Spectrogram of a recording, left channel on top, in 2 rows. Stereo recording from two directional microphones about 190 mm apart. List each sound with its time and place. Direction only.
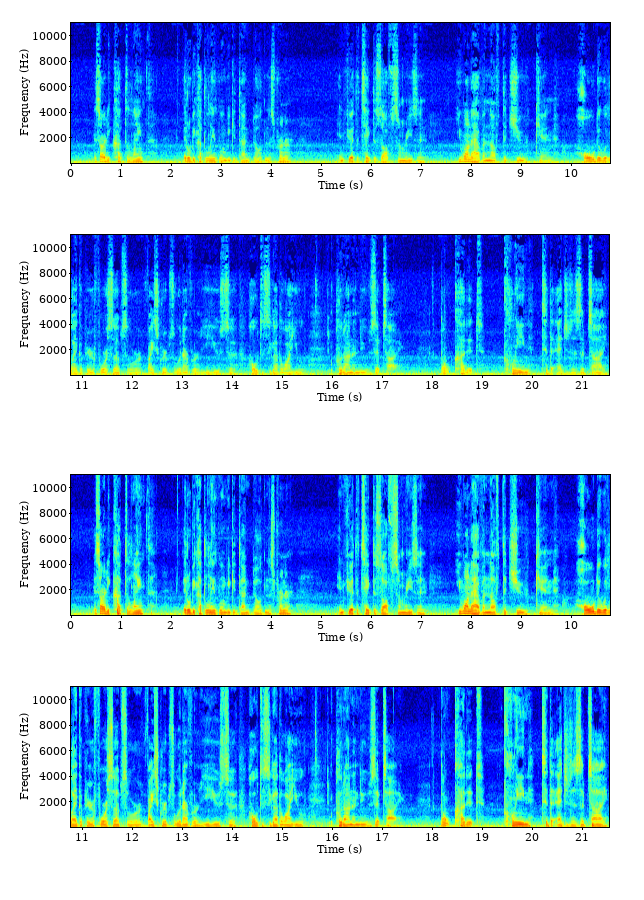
0.5 s speech: 35° right (ahead or behind)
